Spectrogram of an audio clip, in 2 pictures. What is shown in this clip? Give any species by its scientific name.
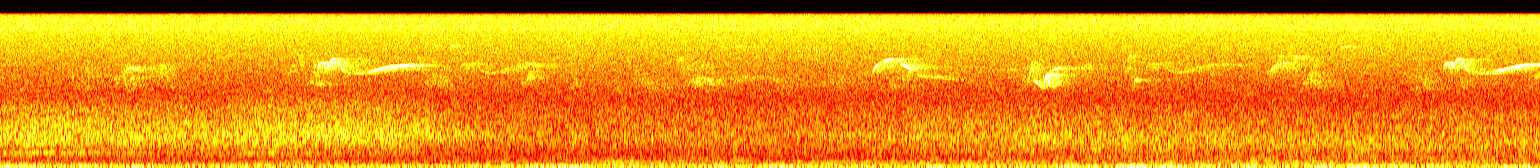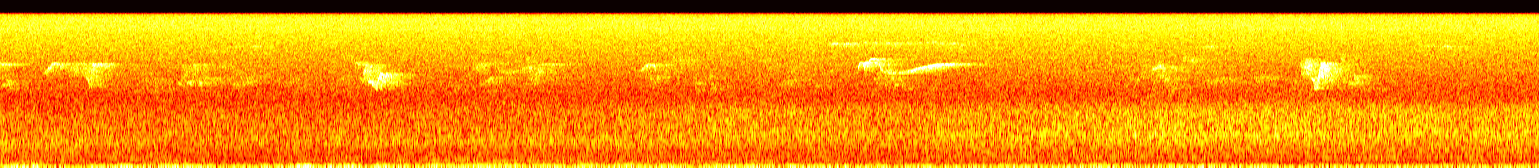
Vireo olivaceus, Sayornis phoebe, Contopus virens, Piranga olivacea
